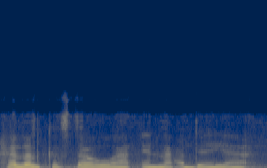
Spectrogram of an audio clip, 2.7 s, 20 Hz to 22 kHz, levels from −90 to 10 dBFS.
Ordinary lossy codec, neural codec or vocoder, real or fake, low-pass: Opus, 24 kbps; codec, 16 kHz, 0.8 kbps, ZipCodec; fake; 7.2 kHz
